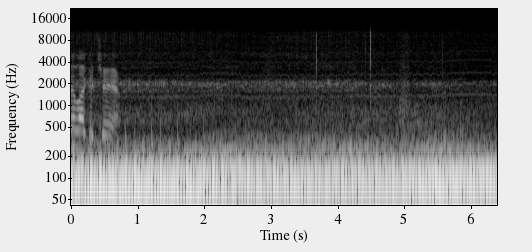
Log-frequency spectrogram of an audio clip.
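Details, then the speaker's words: 1969 Chevelle SS big V8 started with no choke and no throttle: settles into an even, steady low burble, firing smooth and regular with no miss or knock; normal idle, "purring like a kitten". "and there you have it what did I tell you I'd have it Pur like a kitten in no time"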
